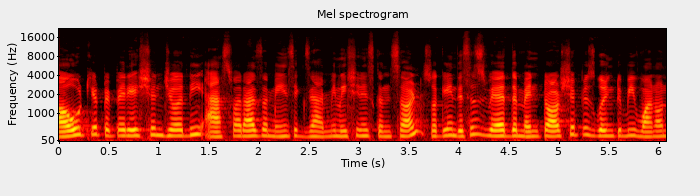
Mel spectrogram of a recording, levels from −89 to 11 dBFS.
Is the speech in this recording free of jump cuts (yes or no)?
yes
